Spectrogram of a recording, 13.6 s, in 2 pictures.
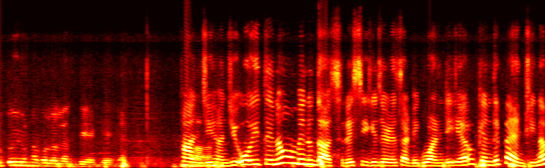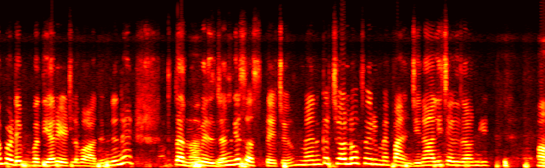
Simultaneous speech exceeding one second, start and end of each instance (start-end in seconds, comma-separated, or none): none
